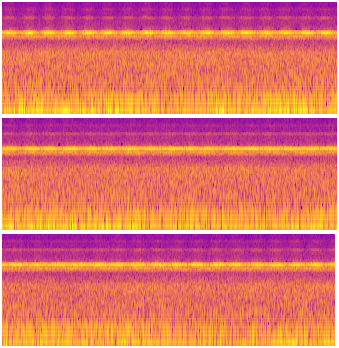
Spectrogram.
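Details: Cricket chirping for relaxation, a sustained piercing trill pulsing rapidly and regularly throughout, with a faint low hum and quiet ambient hiss behind it.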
